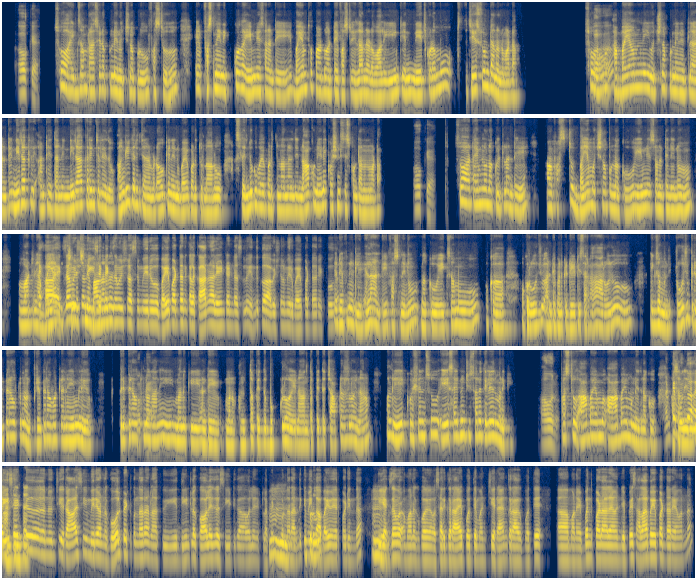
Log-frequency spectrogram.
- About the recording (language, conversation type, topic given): Telugu, podcast, భయాన్ని అధిగమించి ముందుకు ఎలా వెళ్లావు?
- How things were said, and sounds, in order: in English: "సో"; in English: "ఎగ్జామ్స్"; in English: "ఫస్ట్"; in English: "ఫస్ట్"; lip smack; in English: "సో"; in English: "క్వెషన్స్"; in English: "సో"; in English: "ఫస్ట్"; in English: "ఎగ్జామ్"; in English: "ఈసెట్ ఎగ్జామ్"; in English: "డెఫినెట్లీ"; in English: "ఫస్ట్"; in English: "ఎగ్జామ్"; in English: "డేట్"; in English: "ఎగ్జామ్"; in English: "ప్రిపేర్"; in English: "ప్రిపేర్"; in English: "ప్రిపేర్"; in English: "బుక్‌లో"; in English: "చాప్టర్స్‌లో"; in English: "క్వెషన్స్"; in English: "సైడ్"; in English: "ఈసెట్"; in English: "గోల్"; in English: "కాలేజ్‌లో సీట్"; in English: "ఎగ్జామ్"; other background noise; in English: "ర్యాంక్"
